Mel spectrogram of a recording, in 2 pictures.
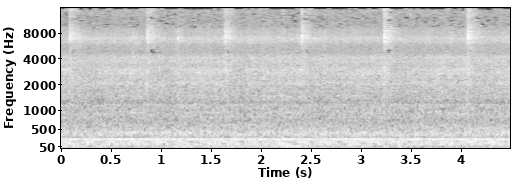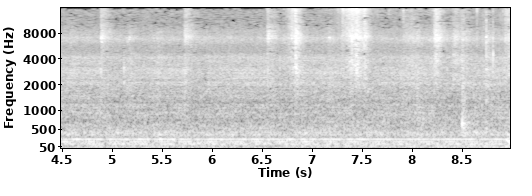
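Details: Wisemom Pocket electric breast pump in massage mode, level 4, during a live suction demonstration: steady motor hum with soft rhythmic clicks about every 0.8 seconds as the pump cycles.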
